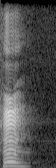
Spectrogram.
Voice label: guy neutral; Classic Cribbage 1.0

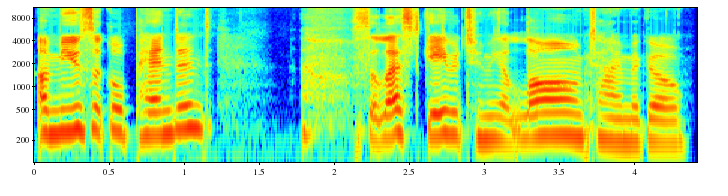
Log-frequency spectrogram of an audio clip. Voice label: pendant Break, english; Keepsake; crescent Coast Waterway

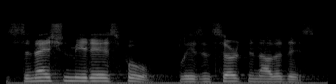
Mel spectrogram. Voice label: Male New Disk, Male Voice; Grand Backup personal

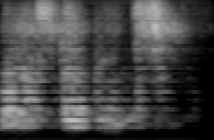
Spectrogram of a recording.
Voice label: vocal fx; Techno; Sound Clips 10,000

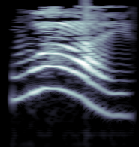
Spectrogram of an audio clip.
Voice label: "y", letter; star catcher

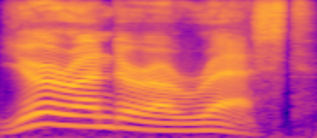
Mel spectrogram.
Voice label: under arrest, cop; Urban Chaos

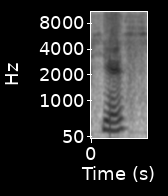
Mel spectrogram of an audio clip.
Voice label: "piece", French; HyperSound™2

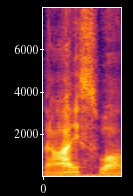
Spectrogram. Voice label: chat

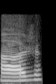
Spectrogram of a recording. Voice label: "age", French; HyperSound™2

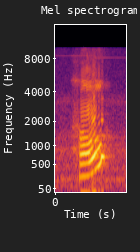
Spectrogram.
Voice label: huh (cartoon); Sound Library 2000; Wayzata Technology

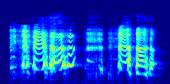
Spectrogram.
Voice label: kid; WMBonusXP

